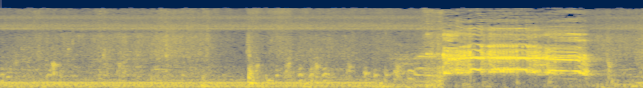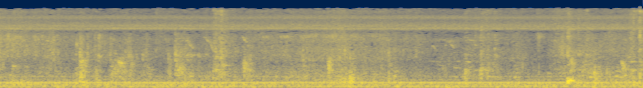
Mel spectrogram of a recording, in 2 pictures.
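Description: Chickens and chicks cluck around a small farmyard, and a rooster lets out one loud, close crow midway through against a steady low background hum.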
